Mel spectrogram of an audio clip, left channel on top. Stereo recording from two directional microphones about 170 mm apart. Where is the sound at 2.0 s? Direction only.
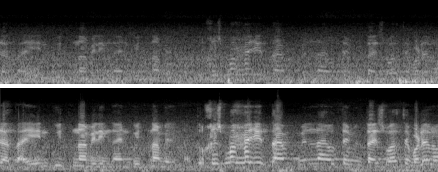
60° right (ahead or behind).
